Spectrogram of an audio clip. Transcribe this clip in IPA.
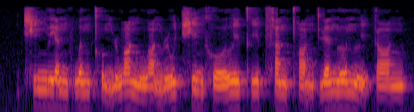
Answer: t͡ɕʰi˥ŋljɛ˥˧nkwə˥˩n kʰʊ̰˨˩ŋɻwɑ˥˩ŋ lwɑ̰˨˩ŋɻu˥t͡ɕʰi˥˩nxo˧˥ʊ̯ li˥˩t̪ʰi˥t͡sʰa˥˩n t̪ʰɑ̰˨˩ŋt̪ɥɛ˥nlə˥˩n lḭ˨˩kɑ˥ŋ

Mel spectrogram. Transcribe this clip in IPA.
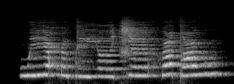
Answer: wɪːħudɪː jʌːt͡ɕɜːhu dˤuː

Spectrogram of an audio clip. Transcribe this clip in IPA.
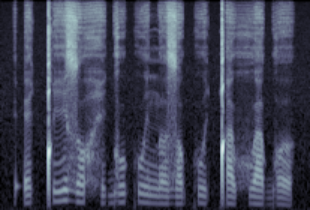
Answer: ʔeǃizo hiɡukʷi nɤzɔkʷiǃa xʷa ɡʷɤ

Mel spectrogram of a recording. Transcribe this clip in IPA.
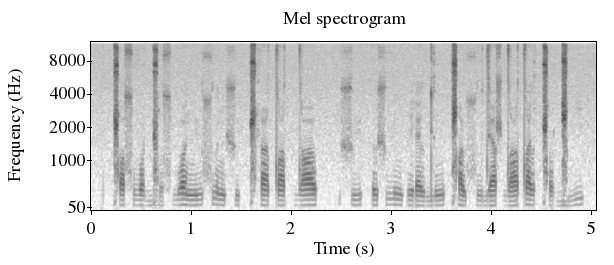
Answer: ǁɔsˤvoɡ͡ǁysˤbɵ nysʷɑnʃy ǁʰitˤytˤdˤo | ʃy hɵʃ vynpeɾældʉn ǁɑsʷidæʃ dˤetˤylǁɔɡ͡ǁi

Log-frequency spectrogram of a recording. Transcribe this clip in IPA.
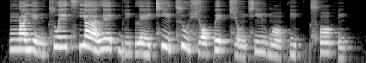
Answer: ŋa˧je˨˩ŋt͡swe˦t͡sʰja˥˧ le˦ʔbi˨ʔle˨˩ t͡ɕĩ˥˧t͡su˥˧ ɕɔ˧pe˦ʔt͡ɕɔ˨˩ŋ ɕĩ˧bɔ̃˨˩ ki˨k̚ t͡sʰɔ̃˦hĩ˨k̚

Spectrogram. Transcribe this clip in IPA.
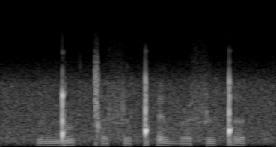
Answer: ɯŋ͡ǃuθǀə sɯǃʼɛu̯ βə˞sɯǃə

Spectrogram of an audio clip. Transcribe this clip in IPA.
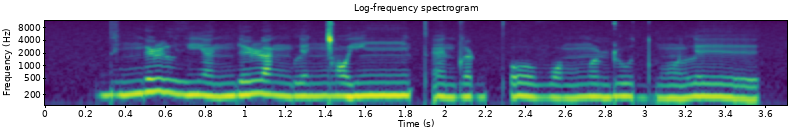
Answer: diŋɪɭli̤ jɛ̃ŋiɭaŋ lɪŋ͡ǀɔjĩːtʼɛ̃ dɔɖpʼovɔ ŋõɖudɡõ lɪː

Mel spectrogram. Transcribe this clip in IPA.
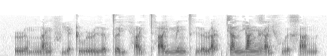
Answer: ɹə˨˩˨mna˧ŋ fi˨˩˨ə̯ʈu˨˩˨ ɹɨ˧˥ə̯t̪ə˨˩˦jha˨˩˨jt̪ʰa˧˥j me˧nt̪ʰɨ˨˩˨ə̯ɹa˦˥k̚ ca˧˥nja˧ŋ ɣa˨˩jfu˨˩˦ə̯xa˨˩n

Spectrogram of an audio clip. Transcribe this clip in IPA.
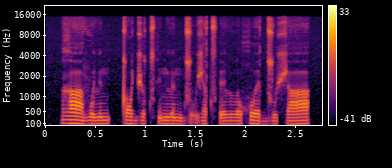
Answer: ɣaːvolʲun tːɔd͡ʒot͡sʼinlʲɔn d͡zo̰ʒat͡sʼelːo χʷed͡zu ʃa

